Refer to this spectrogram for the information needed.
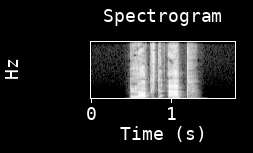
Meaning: inflection of abblocken: 1. third-person singular present 2. second-person plural present 3. plural imperative
- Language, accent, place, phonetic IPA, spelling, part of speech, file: German, Germany, Berlin, [ˌblɔkt ˈap], blockt ab, verb, De-blockt ab.ogg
